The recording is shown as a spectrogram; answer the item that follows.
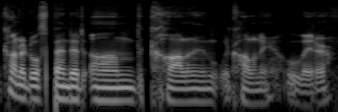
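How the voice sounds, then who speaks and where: A man's voice: lowish voice, steady tone, normal speed, clean tone, no room sound, studio quality. A man chatting casually as a player after a tabletop roleplaying session. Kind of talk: casual post-game chat.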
